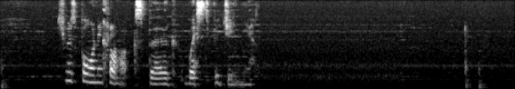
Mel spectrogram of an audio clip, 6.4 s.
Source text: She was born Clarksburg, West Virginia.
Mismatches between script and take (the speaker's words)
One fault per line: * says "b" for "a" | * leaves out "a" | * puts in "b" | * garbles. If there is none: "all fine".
all fine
